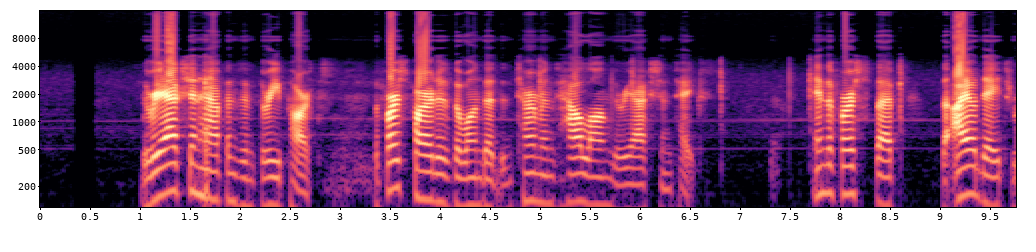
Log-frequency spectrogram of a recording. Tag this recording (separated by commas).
Speech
